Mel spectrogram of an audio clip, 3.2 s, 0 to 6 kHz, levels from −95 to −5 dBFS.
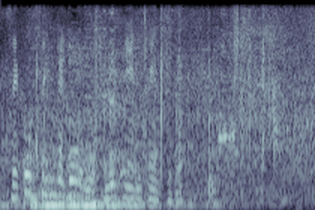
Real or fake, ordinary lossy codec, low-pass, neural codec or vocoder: fake; none; 5.4 kHz; codec, 44.1 kHz, 3.4 kbps, Pupu-Codec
